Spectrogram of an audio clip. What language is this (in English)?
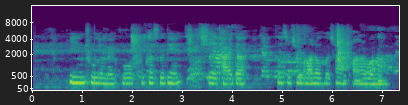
Chinese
